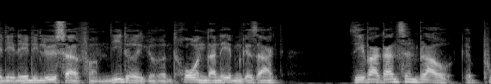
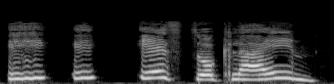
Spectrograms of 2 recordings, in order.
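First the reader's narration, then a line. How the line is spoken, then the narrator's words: Giggling. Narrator (German): hatte der Lord kichernd gesagt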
